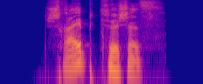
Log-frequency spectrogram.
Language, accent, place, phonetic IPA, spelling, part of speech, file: German, Germany, Berlin, [ˈʃʁaɪ̯pˌtɪʃəs], Schreibtisches, noun, De-Schreibtisches.ogg
- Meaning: genitive singular of Schreibtisch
